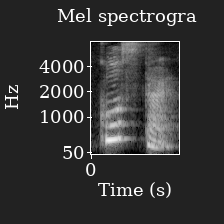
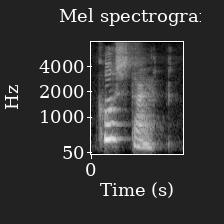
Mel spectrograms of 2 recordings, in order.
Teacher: She says custar with a sh sound.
